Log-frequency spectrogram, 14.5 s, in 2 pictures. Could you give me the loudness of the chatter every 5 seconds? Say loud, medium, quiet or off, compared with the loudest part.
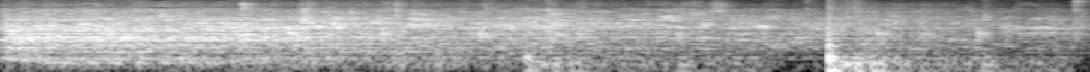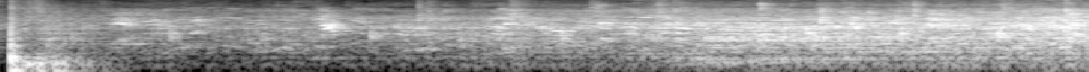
loud, medium, loud.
